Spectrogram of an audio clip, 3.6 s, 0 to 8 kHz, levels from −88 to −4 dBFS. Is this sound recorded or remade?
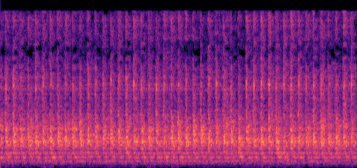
remade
